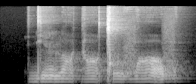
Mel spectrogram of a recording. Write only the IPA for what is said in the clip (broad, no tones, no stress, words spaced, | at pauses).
dʲɛ̃ɭɑ ɡɑǀo vɑv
